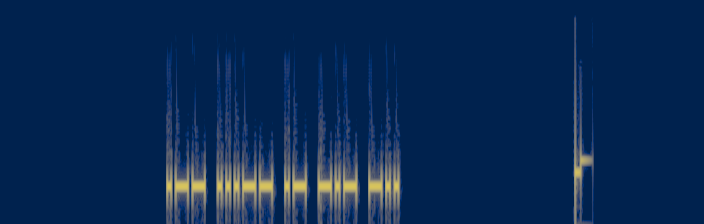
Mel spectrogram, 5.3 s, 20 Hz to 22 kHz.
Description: Morse code, heard as a keyed tone, about 33 wpm, 700 Hz. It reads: W3AKD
